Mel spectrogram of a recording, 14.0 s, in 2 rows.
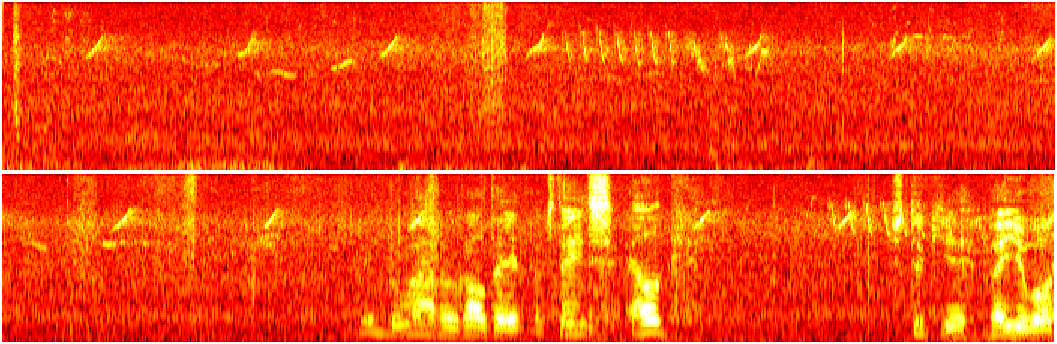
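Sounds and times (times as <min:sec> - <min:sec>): honeybees buzzing: 0:00.0 - 0:14.0
hive tool scraping wax: 0:02.9 - 0:14.0.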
